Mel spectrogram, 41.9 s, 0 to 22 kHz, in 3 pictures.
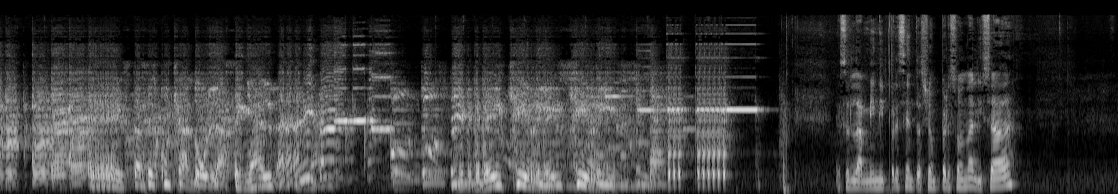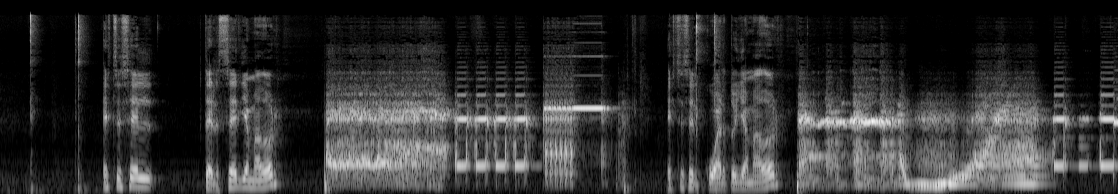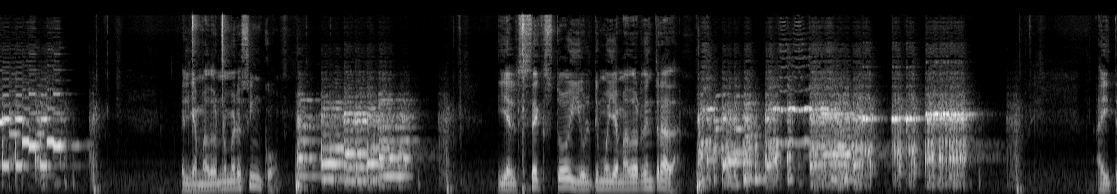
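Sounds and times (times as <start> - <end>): electronic radio caller melody: 0.0 - 9.7, 18.1 - 21.7, 24.0 - 29.1, 36.7 - 40.5
descending electronic notes: 24.0 - 29.1.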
